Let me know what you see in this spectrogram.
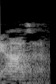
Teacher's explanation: That begins with the guttural letter ayin, which is pronounced in the throat, and therefore for people who aren't used to that kind of a sound, the ah sound, it often became, in the early days under the British, it became Gaza, and that's what stuck in the media.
